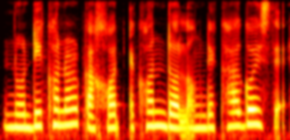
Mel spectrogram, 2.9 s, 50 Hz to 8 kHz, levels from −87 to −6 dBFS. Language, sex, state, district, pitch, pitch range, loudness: Assamese, female, Assam, Kamrup Metropolitan, 245 Hz, 235-265 Hz, -16 LUFS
